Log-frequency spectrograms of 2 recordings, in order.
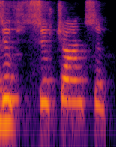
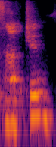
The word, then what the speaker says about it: Sufjan: Sufjan. Oh, Sufjan Stevens. It's not Sufjan. No, it's Wrong. Sufjan.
